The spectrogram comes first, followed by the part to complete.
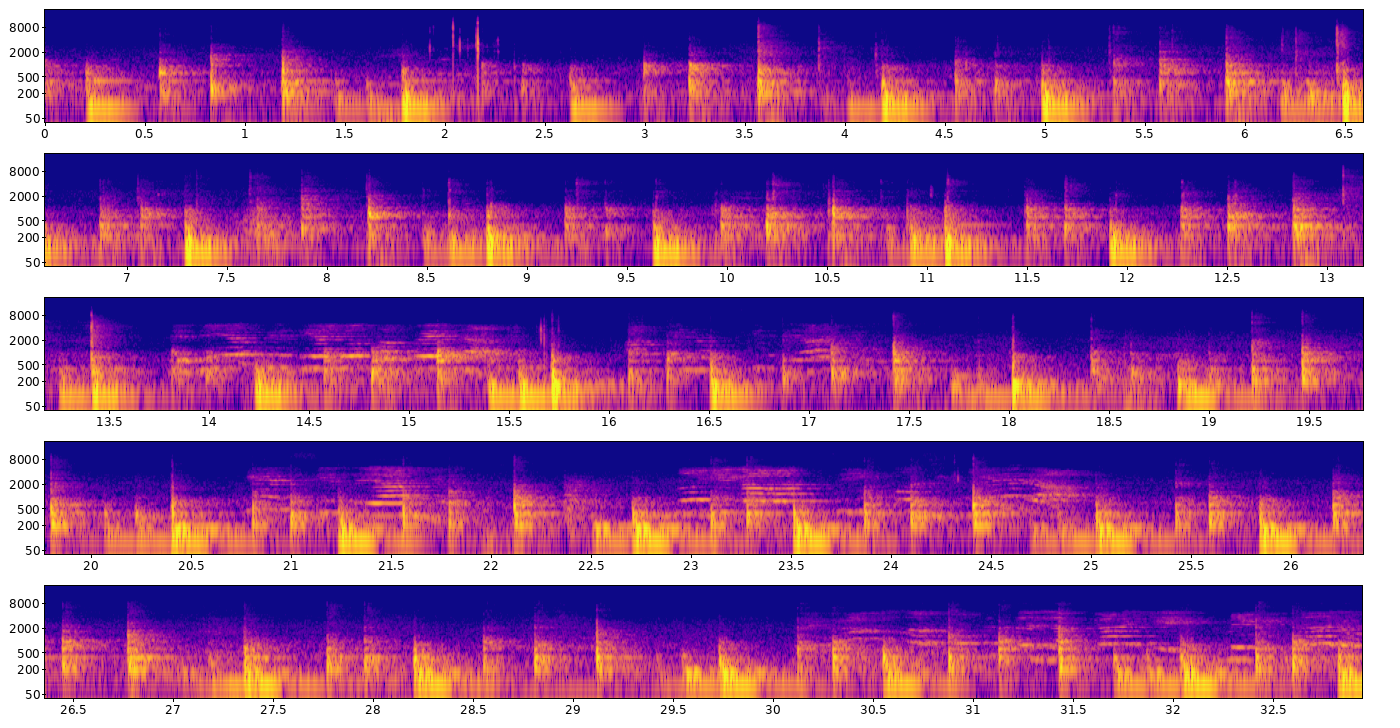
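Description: Live music with a steady, quick percussive beat. From about halfway through, a voice sings several phrases with a fast wavering tremolo.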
